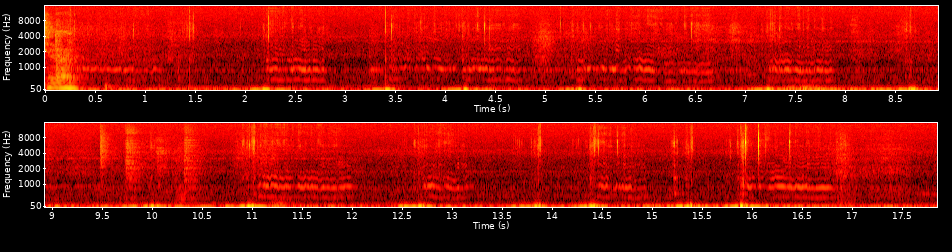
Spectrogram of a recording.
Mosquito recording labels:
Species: Anopheles arabiensis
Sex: female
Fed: unfed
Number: one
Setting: cup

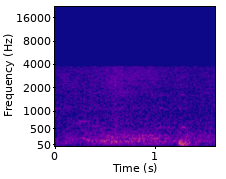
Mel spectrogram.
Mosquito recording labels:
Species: Anopheles gambiae s.s.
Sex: female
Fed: unfed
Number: one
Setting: insect culture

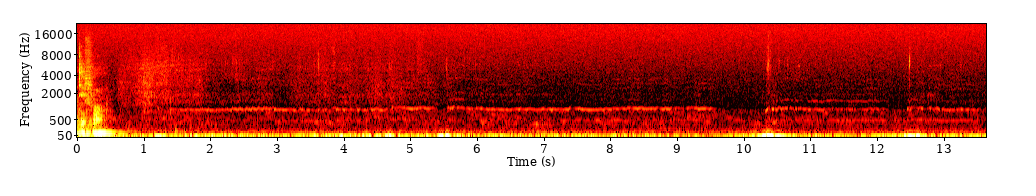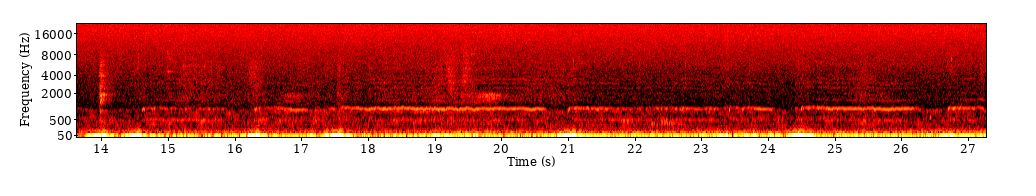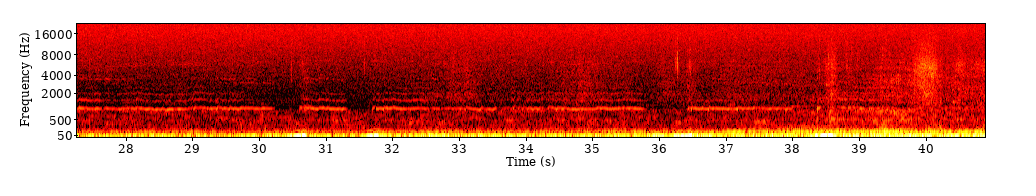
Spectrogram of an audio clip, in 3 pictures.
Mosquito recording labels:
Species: Anopheles funestus s.s.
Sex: female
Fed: unfed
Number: one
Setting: cup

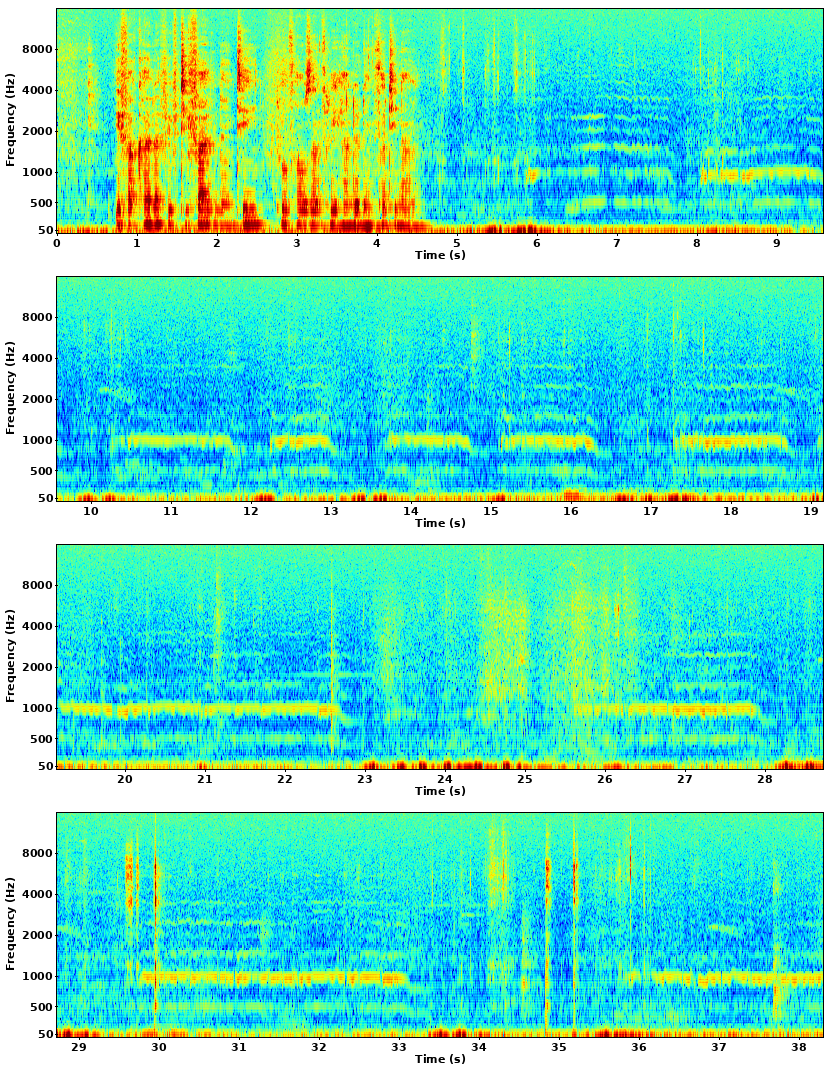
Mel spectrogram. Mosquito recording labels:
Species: Culex pipiens complex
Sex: female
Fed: unfed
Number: one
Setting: cup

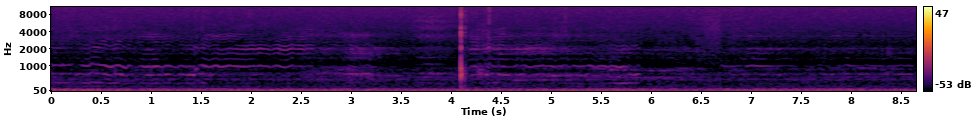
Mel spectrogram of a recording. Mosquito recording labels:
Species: Culex quinquefasciatus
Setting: cup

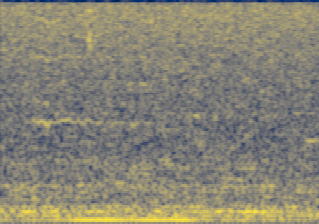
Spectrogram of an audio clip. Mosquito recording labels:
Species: Anopheles gambiae s.s.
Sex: female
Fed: unfed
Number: one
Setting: insect culture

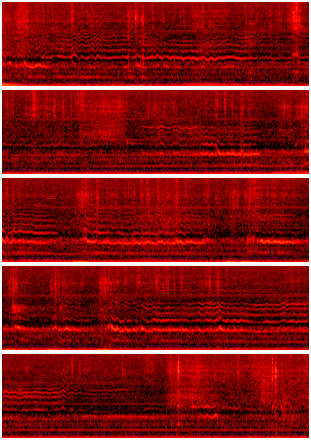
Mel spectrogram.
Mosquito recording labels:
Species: Anopheles maculipalpis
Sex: female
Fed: unfed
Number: one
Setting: cup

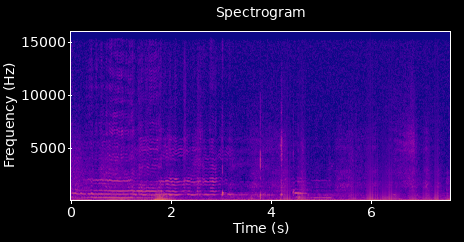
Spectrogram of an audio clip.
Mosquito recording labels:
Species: Mansonia uniformis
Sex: female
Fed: unfed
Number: one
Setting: cup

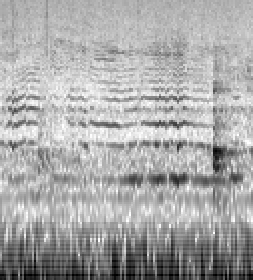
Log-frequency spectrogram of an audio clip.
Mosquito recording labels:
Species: Mansonia uniformis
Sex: female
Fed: unfed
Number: one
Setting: cup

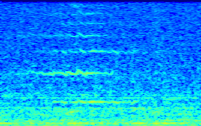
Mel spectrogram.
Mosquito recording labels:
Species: Anopheles gambiae s.s.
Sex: female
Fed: unfed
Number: one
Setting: insect culture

